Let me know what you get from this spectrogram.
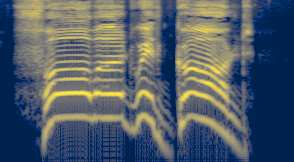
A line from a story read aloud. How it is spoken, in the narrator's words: said Bagration, in a resolute, sonorous voice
